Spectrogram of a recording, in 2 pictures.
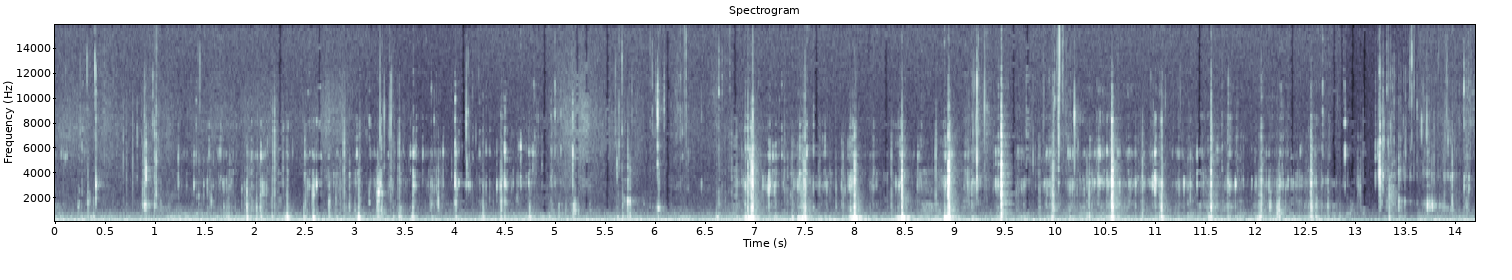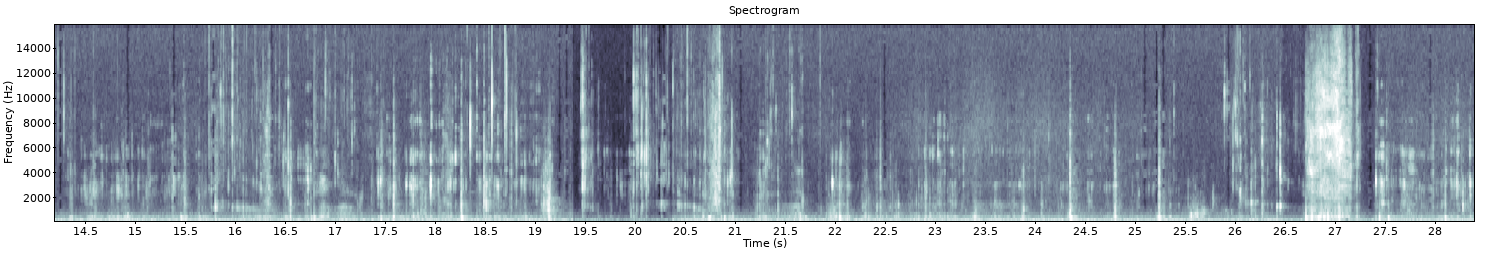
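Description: Close-up chewing of chewy rice cakes and fish cake in a creamy sauce, with wet, sticky mouth sounds and many small clicks. A louder noisy burst about a second long comes near the end.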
